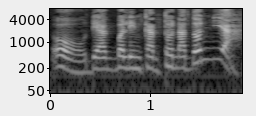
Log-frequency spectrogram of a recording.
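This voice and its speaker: Woman playing gossipy snarky warehouse worker, sharp voice, radio drama. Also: medium pitch, big pitch swings, normal speed, no room sound. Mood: mocking. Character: gossipy, mocking female fruit-warehouse worker. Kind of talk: dialogue in an Ilocano audio drama.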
